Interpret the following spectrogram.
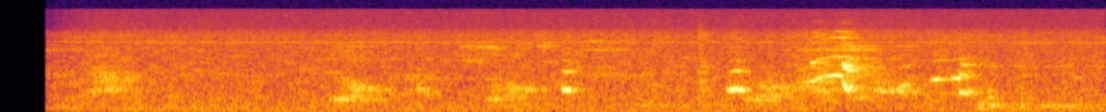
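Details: A six-week-old Boston Terrier puppy gives soft, high, brief whimpers and squeaks.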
